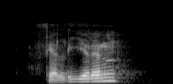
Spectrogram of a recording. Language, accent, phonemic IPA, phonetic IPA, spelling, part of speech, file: German, Austria, /fɛrˈliːrən/, [fɛɐ̯ˈliː.ʁən], verlieren, verb, De-at-verlieren.ogg
- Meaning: 1. to lose (something, or a game) 2. to shed 3. to trail away, to fade away 4. to get lost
